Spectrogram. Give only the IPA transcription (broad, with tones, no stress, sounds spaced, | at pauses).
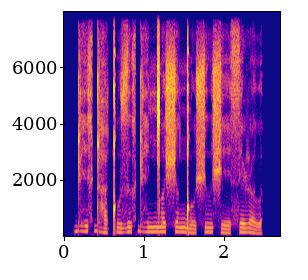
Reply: ɖʱ e˦ x ɖʱ a˨ ǃ u˨ z ɯ˦ x ɖʱ e˦ ŋ͡ǀ ʌ˦ ʃ ʌ˦ ŋ͡ǃ o˨ ʃ ɯ˦ ʃ eː˨ s e˦ ɭ ʌ˨ l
